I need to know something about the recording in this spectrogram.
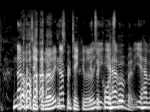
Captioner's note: laughter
